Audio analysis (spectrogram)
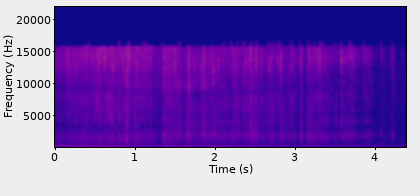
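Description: Long acrylic nails on both hands scratch a blue foam windscreen covering a round studio microphone. The result is a dense, continuous scratchy rustle with a strong low rumble and crackling texture across the highs, fading slightly at the end.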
